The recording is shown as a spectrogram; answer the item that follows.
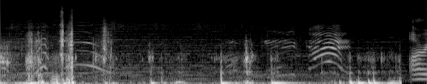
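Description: Water sloshing and splashing against a camera held at the water's surface, with gusty wind rumble on the microphone. A short high-pitched cry comes about three seconds in.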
